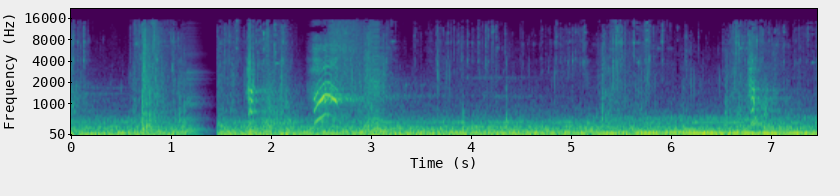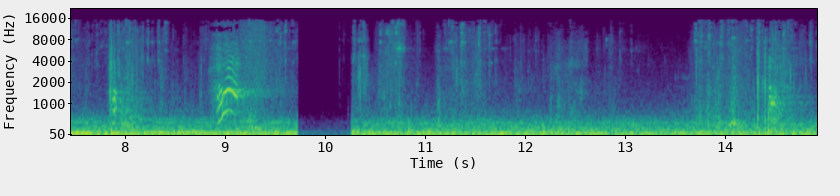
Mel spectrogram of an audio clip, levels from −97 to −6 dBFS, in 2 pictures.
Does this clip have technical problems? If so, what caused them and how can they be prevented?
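Yes. Lost LE Audio frames occur at 1.17 to 1.47 s, a continuous 300 ms gap, and as scattered losses of about 60 ms within 3.04 to 3.12 s and 5.19 to 5.29 s. The LC3 decoder fills each gap by replaying the last spectrum with randomised signs, so the sound becomes a noisy smear. Over the longer 300 ms gap, this concealment fades toward silence. Improving link margin, with shorter range, less 2.4 GHz congestion and retransmission-capable settings, prevents this.

An audio dropout to a faint residue runs from 9.73 to 10.28 s, about 0.55 s. The sound cuts off abruptly, and only a faint trace about 35 dB below normal level remains, showing the path after the break stayed live. The likely cause is a brief interruption of the wanted signal upstream. Securing connectors and monitoring the source feed prevents it.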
